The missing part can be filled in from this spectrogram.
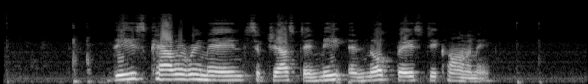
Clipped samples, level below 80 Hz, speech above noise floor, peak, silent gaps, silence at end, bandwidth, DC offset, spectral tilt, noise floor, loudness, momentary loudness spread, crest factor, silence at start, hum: under 0.1%; -50 dBFS; 34 dB; 0 dBFS; none; 0.7 s; 10.5 kHz; under 0.1%; -6.5 dB/octave; -46 dBFS; -13 LUFS; 16 LU; 14 dB; 0.7 s; none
